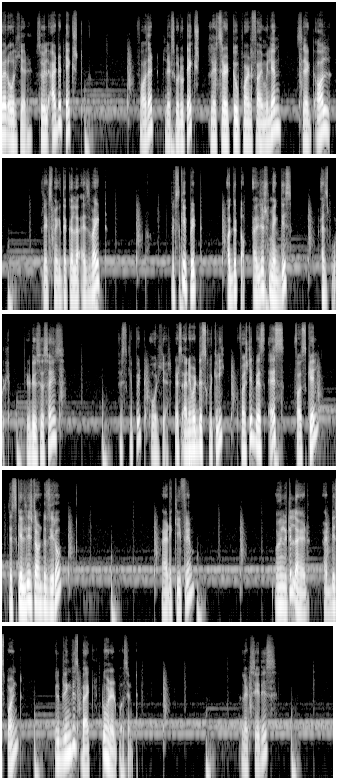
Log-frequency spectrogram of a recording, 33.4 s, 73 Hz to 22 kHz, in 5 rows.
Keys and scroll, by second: 16.8 q, 18.7 s, 19.2 q, 21.5 0, 22.0 q, 28.9 1, 29.4 0.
